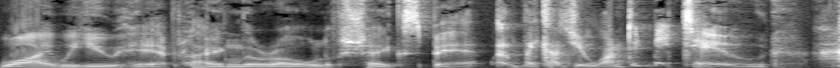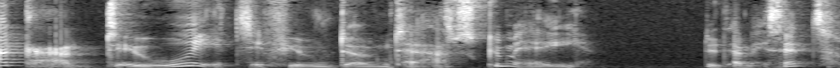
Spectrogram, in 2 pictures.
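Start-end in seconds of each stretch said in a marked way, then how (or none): 2.5-7.2 swooping fairy-tale character voice, pitch all over. Answering when called over as Shakespeare: Rumpelstiltskin voice. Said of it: "sounded a lot like Rumpelstiltskin".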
